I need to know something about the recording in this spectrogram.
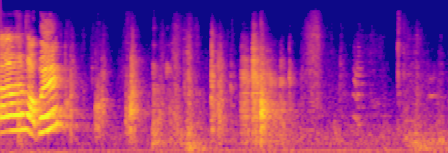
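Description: Footsteps walk away across a hard floor.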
